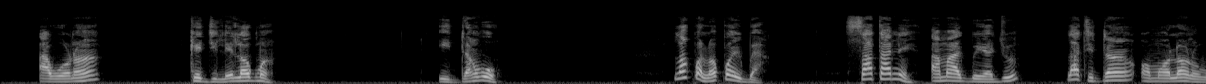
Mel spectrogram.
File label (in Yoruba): good news yoruba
